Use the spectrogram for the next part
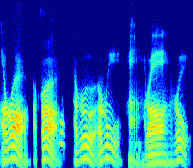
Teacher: Yang penting ketika rok tafkhim, lidah kita naik tebal gitu ya.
